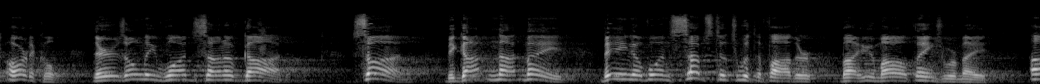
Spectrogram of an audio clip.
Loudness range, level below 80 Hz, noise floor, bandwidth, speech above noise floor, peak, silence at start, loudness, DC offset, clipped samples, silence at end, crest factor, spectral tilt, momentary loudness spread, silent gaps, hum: 2 LU; -76 dBFS; -54 dBFS; 11.5 kHz; 29 dB; -6 dBFS; 0 s; -26 LUFS; under 0.1%; under 0.1%; 0 s; 20 dB; -3.5 dB/octave; 10 LU; none; none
